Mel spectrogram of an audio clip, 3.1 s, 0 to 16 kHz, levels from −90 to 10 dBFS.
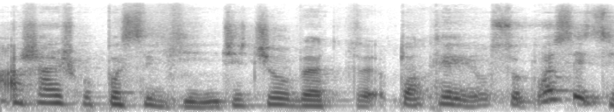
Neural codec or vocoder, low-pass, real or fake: codec, 32 kHz, 1.9 kbps, SNAC; 14.4 kHz; fake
